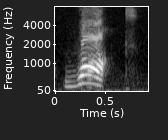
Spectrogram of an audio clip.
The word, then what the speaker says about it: walked: The ed ending of unvoiced or voiceless sounds take on a t sound when placed at the end of verbs.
